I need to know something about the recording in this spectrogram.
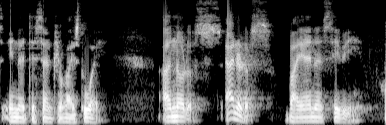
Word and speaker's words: Anodos: Am I correct this time around? Panos. Anodus. I got it right this time, I think. Yes, you're correct. Yeah, it's Anadus. Is it accent on the A? A accent on the A. That's right. Yes. On the first day.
